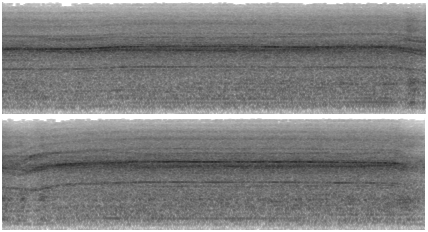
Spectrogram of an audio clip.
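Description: Small electric coaxial RC helicopter's motors and rotors whining steadily in a low hover. About four seconds in the pitch dips briefly and comes back up as the throttle is eased and reapplied, and near the end the whine falls away as the motors spool down.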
